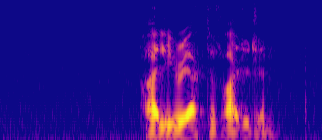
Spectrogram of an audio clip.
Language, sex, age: English, male, 23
